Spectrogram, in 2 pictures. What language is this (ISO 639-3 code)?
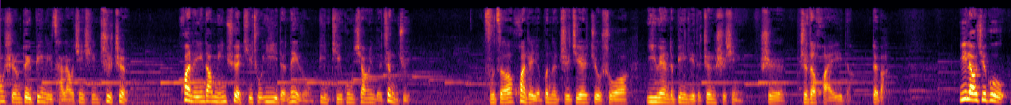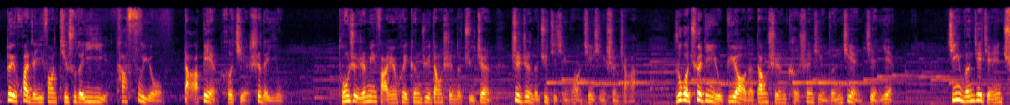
zho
